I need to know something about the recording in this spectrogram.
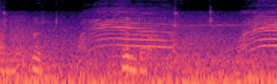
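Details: House cat replying during a chat with a person speaking Telugu: brief speech at the start, then two sliding meows, the second rising sharply at the end, over low background noise.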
